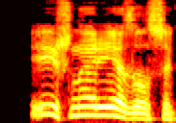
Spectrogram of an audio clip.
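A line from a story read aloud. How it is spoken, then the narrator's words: Shouted. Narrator (Russian): крикнул кто-то ему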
